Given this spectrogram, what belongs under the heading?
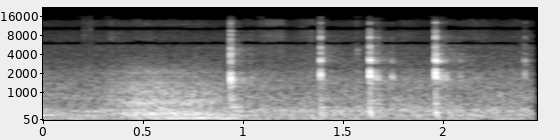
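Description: A knife meeting a hot, freshly baked homemade cake, giving a few sharp clicks and taps against a plate or pan, four distinct strikes spaced irregularly after a soft rustle, close and fairly clear with no talk.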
